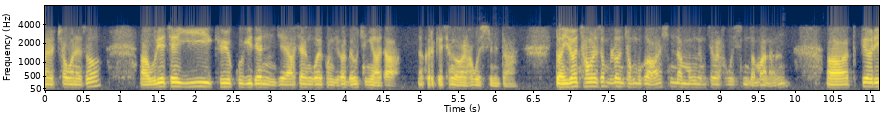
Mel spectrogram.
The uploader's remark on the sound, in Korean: 전화연결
